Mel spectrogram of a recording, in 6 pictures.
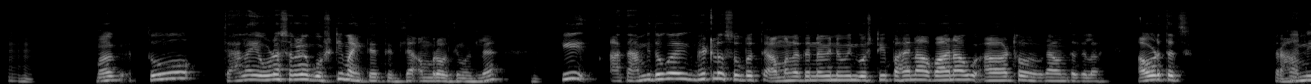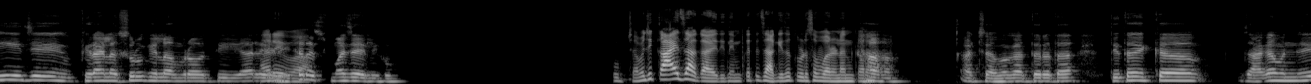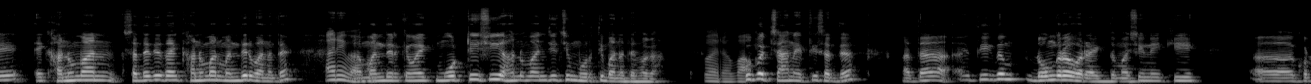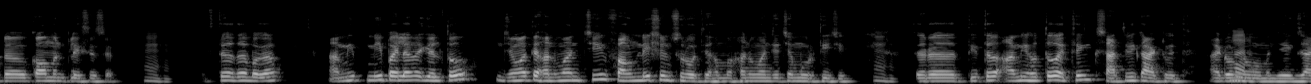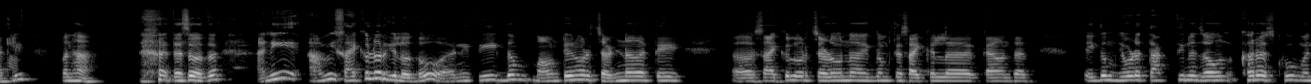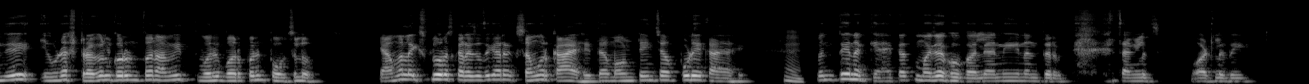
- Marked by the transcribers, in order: tapping; joyful: "तर आम्ही जे फिरायला सुरू केलं अमरावती, अरे-अरे! खरंच मजा आली खूप"; other background noise; in English: "कॉमन प्लेसेस"; "गेलो होतो" said as "गेलतो"; in English: "फाउंडेशन"; in English: "आय डोंट नो"; in English: "एक्झॅक्टली"; chuckle; "ताकदीनं" said as "ताकतीनं"
- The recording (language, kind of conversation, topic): Marathi, podcast, शहरातील लपलेली ठिकाणे तुम्ही कशी शोधता?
